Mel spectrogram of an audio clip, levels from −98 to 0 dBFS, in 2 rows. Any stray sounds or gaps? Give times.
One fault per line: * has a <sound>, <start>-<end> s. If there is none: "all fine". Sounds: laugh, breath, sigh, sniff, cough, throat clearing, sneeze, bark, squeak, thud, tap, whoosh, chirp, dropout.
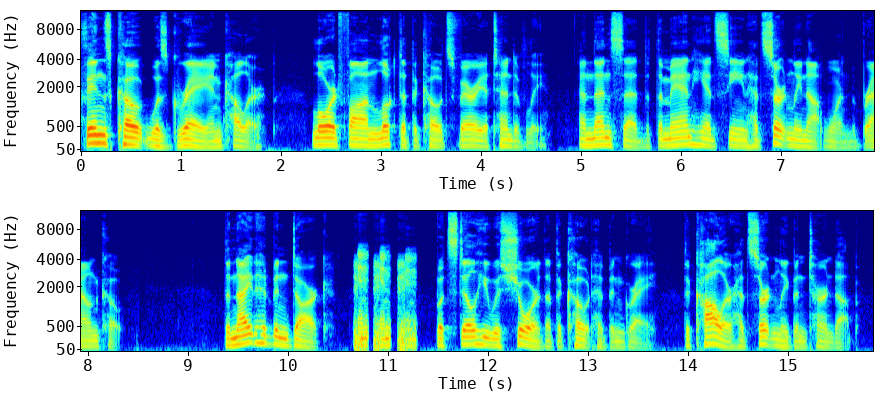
* has a laugh, 10.7-11.3 s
